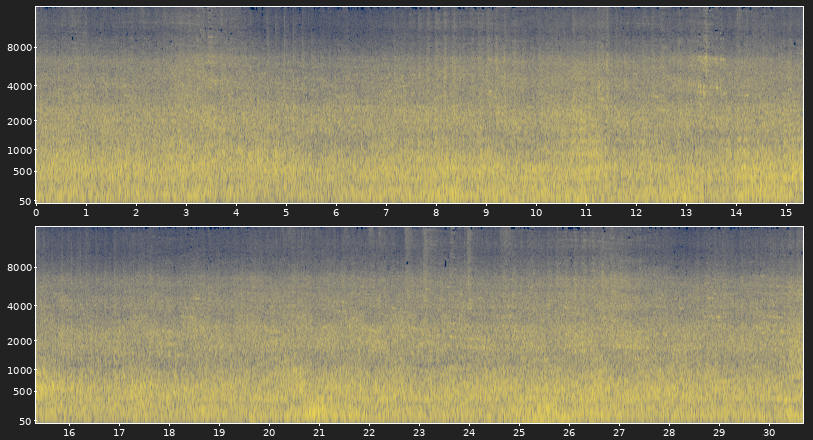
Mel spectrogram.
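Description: Loaded Herzog HZGX freight cars rolling steadily past close by, a continuous rumble of wheels on rail with clickety-clack over the rail joints.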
